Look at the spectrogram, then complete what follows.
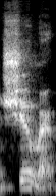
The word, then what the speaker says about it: Sumer: You know, like, oh, here's, or if you want to say it how they say it, they would have said it would have been Schumer, but so like Sumer appears out of nowhere.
